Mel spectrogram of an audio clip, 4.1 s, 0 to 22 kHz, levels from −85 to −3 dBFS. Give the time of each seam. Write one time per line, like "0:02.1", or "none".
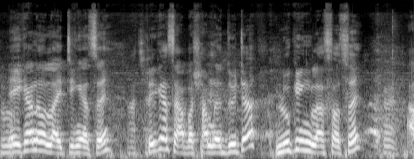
none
